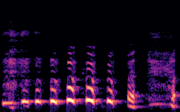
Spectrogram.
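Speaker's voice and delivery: high, slow words through laughter; laughing. Real, not acted. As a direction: laugh as you agree. Laughing at friend's joke.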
